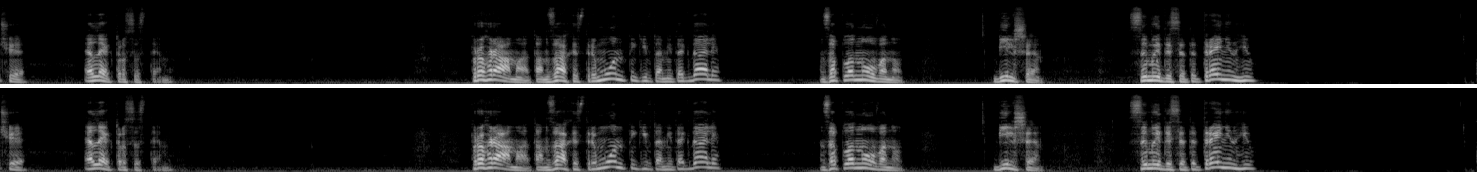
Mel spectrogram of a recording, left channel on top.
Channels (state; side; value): normal; both; correlation 0.42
